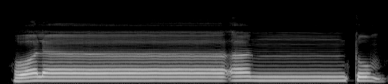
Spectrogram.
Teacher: انتم کے اوپر آواز ناک میں جائے گی، اخفا ہوگا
